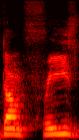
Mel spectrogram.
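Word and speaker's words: Dumfries: is it it is how it like it's pronounced dumb freeze but it's actually spelled out done fries it's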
